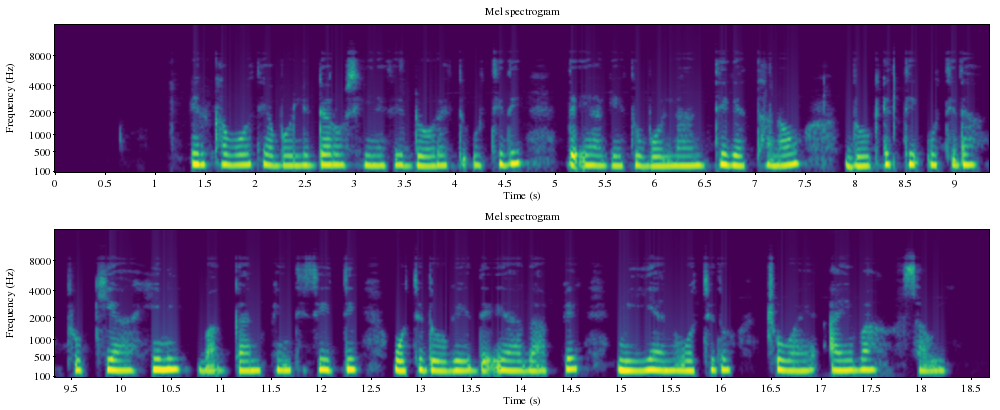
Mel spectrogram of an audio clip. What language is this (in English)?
Wolaytta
